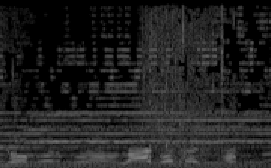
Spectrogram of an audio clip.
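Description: A high, wavering voice without clear words, over a steady hum.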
